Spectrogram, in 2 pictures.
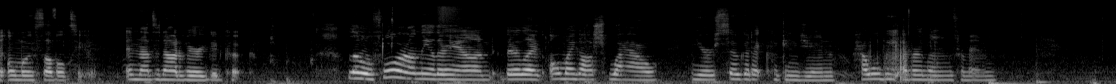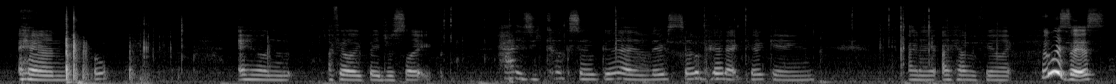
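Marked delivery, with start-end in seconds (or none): none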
